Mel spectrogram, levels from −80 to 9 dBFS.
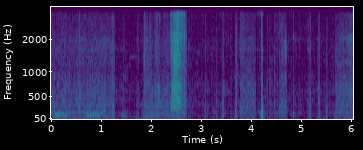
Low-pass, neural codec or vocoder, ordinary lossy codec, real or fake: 3.6 kHz; vocoder, 22.05 kHz, 80 mel bands, Vocos; none; fake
